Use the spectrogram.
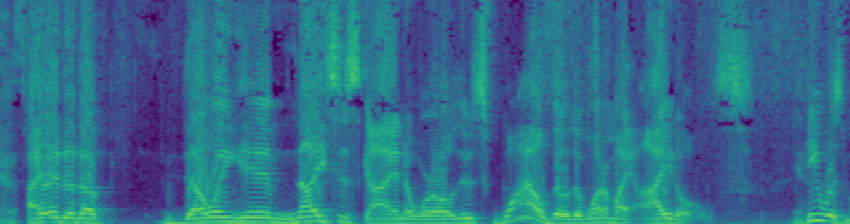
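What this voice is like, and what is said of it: Usual voice. Nothing is said of it.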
